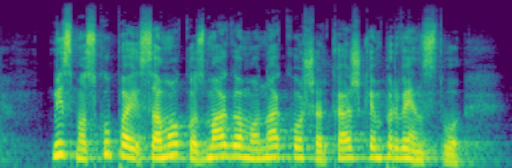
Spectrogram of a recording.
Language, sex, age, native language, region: Slovenian, female, 50-59, Slovenian, Savinja region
